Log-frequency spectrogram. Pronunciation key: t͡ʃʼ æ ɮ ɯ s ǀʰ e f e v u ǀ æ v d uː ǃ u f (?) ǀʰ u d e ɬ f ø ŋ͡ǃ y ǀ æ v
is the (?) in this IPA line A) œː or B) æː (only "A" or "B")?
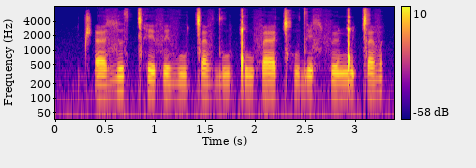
B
